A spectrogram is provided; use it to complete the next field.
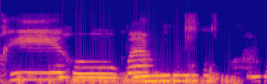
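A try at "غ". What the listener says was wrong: Kedengaran sandi, kedengaran ini semoga bukan sandi aja ya. Kedengaran sandi masih ke huruf kho, nyasar ke huruf kho dia. Karena nggak ada power tekanan dari huruf ghain-nya. Huruf ghain ketika dikasih dia harokat jadinya ghirubau. Bukan khohirubah gitu.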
